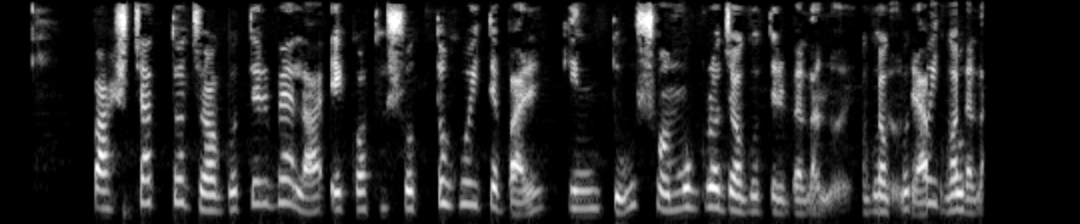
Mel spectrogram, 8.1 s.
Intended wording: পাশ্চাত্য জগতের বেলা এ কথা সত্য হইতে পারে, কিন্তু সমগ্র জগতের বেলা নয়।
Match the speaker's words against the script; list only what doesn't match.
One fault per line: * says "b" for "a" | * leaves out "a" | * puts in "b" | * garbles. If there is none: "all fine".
* garbles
